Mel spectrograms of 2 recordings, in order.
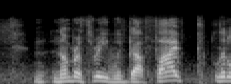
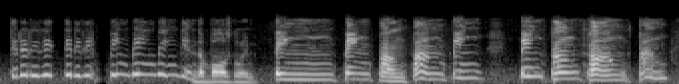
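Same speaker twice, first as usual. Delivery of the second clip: high bing-pong pinball noises; 10 semitones higher, 3 dB louder, much slower than usual. Retold or imitated. Mimicking pinball flippers for viewers, high bing-pong noises. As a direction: bounce between bing and pong like the ball.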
